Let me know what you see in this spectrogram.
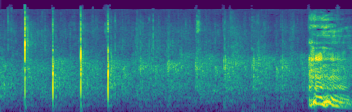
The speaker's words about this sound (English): Can we just give a hand clap?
